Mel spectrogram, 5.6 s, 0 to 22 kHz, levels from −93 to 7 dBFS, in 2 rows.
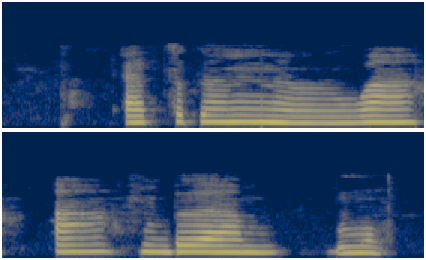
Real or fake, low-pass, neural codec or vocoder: real; 5.4 kHz; none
